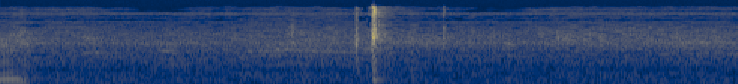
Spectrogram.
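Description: A single sharp click a little over a second in, after a brief hummed 'mm' from a man's voice at the start.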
